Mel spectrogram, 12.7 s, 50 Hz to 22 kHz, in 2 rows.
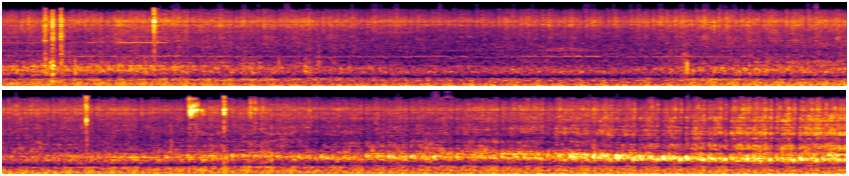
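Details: Freshly built 355 small-block V8 with ProFlo 4 port fuel injection in a 1993 Chevy C1500 Silverado, exhaust audible: steady, even low rumble with a smooth idle and no knocks or misses; running normally.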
